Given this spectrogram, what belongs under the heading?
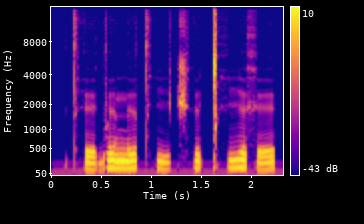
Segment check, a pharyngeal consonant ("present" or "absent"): absent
